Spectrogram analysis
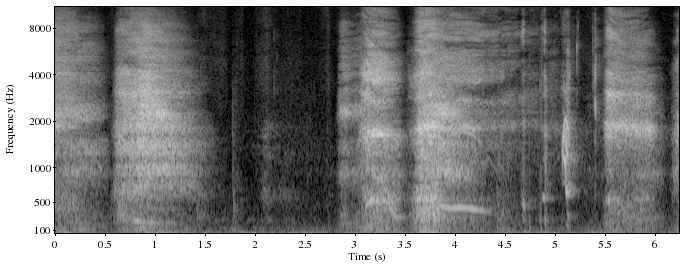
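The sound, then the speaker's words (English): Deep breaths taken to calm down: a few long, loud breathy exhalations like sighs, separated by short quiet pauses. “I would take 3 deep breaths. Okay, let's try it.”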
